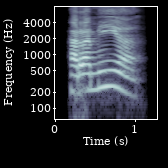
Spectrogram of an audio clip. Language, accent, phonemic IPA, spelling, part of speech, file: Swahili, Kenya, /hɑ.ɾɑˈmi.ɑ/, haramia, noun, Sw-ke-haramia.flac
- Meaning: criminal, bandit, pirate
